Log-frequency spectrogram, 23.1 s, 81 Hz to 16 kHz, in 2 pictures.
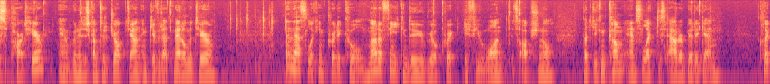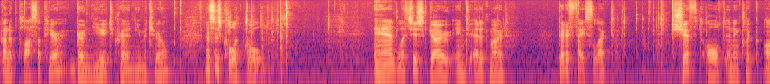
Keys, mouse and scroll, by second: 0.0 g, 1.7-7.3 drag, 3.9 alt+a, 4.5 scroll up 2, 9.4 scroll down 1, 9.9 g, 10.4 right click, 11.9-18.0 drag, 15.8 Return, 18.0-20.1 middle drag, 18.3 scroll up 2, 18.6 Tab, 18.9-19.8 scroll up 2, 19.8-20.1 scroll up 1, 20.1 click, 20.8 alt+a, 21.2-23.1 shift+middle drag, 21.6-22.3 scroll up 2, 22.3-23.1 scroll up 1.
